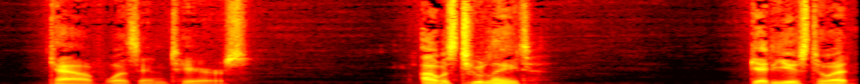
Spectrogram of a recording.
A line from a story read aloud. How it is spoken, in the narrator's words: I said stiffly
